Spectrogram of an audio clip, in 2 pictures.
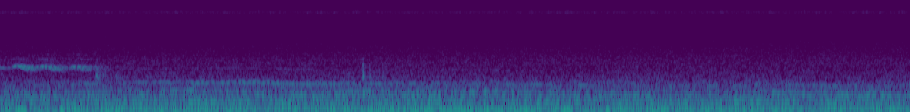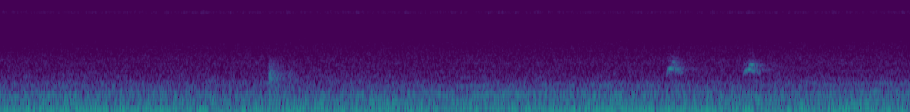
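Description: Wind blows steadily and low outdoors.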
